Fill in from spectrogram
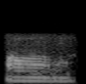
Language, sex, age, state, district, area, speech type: Assamese, female, 45-60, Assam, Sivasagar, rural, conversation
